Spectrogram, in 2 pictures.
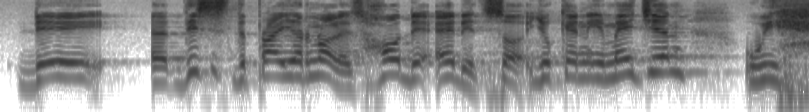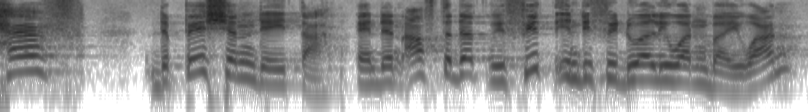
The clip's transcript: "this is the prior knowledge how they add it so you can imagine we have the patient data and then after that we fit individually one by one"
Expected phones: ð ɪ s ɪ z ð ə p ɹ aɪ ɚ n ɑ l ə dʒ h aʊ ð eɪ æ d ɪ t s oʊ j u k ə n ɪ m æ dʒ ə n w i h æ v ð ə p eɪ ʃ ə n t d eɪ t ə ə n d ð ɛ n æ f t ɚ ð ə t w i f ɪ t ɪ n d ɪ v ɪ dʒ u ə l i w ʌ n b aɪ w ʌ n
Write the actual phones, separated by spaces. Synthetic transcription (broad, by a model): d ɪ s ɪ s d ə p ɹ aɪ ɚ n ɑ l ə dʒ h aʊ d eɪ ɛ d ɪ t s oʊ j u k ə n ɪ m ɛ dʒ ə n w i h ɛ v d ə p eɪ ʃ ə n d eɪ t ə ə n d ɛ n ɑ f t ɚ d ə t w i f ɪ t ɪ n d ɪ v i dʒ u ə l i w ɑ n b aɪ w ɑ n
